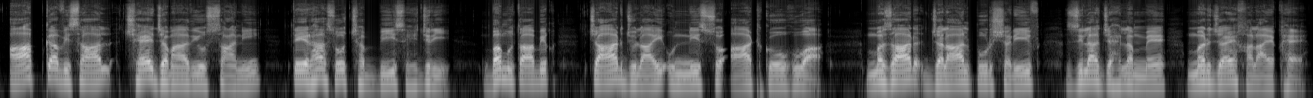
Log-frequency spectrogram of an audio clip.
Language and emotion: Urdu, neutral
